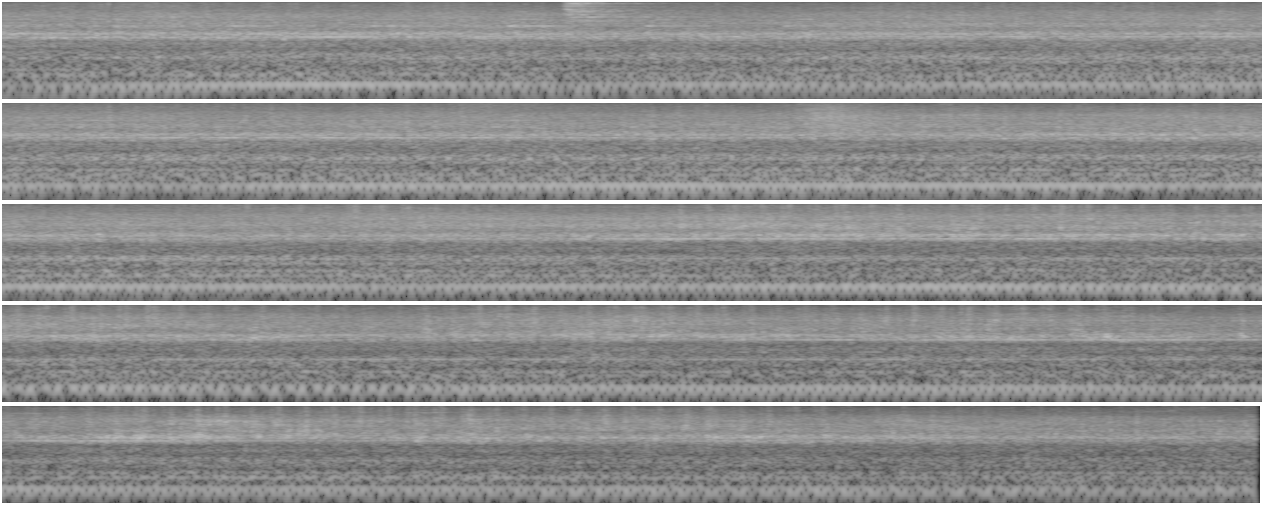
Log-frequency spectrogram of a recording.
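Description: Canadian Pacific diesel-electric locomotives rolling slowly past, their engines running with a steady low drone and a steady high-pitched whine over it.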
